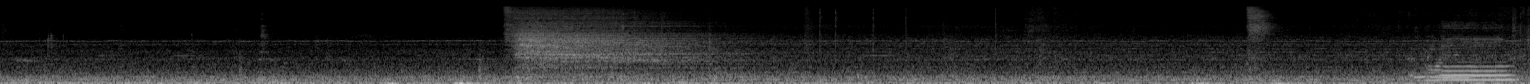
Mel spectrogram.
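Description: Passenger train carriage rolling slowly along the rails, heard from inside the car: a steady low rumble, with a burst of hissing about five seconds in that fades over a couple of seconds and a shorter hiss near the end.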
